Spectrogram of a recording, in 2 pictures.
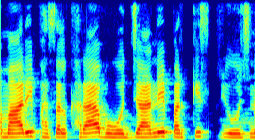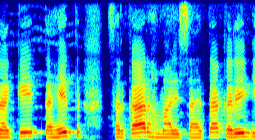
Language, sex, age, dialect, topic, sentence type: Hindi, female, 18-24, Kanauji Braj Bhasha, agriculture, question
